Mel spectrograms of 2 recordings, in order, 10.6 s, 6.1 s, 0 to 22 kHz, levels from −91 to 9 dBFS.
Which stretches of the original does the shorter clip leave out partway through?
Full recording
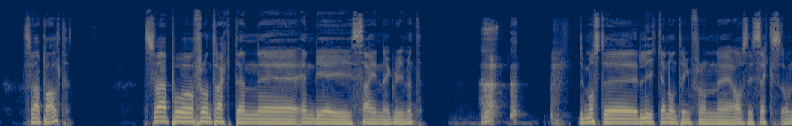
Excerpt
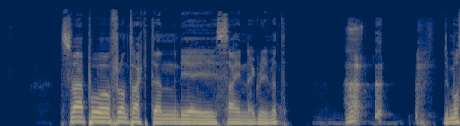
3.4 s to 4.1 s

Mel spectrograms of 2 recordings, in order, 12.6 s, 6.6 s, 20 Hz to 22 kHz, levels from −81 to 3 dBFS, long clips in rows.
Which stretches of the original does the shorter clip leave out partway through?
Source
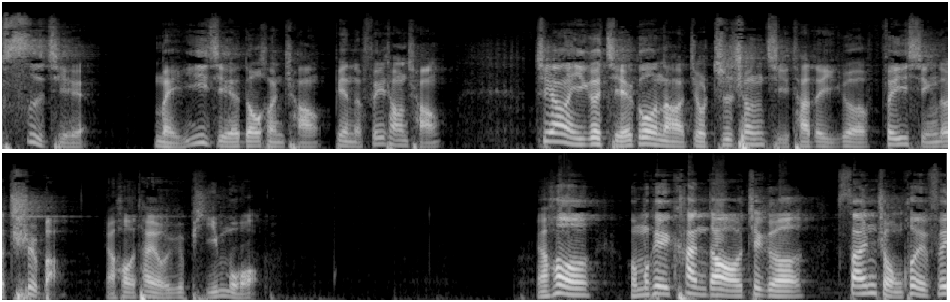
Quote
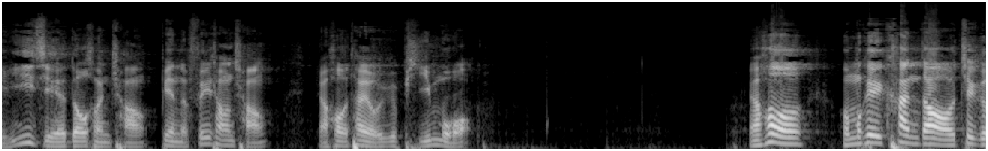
3.1 s to 6.9 s

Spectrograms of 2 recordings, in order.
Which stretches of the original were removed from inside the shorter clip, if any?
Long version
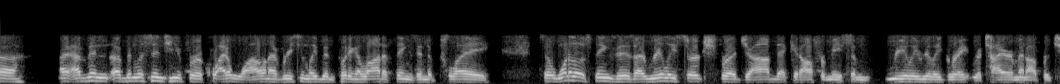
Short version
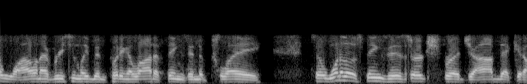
6.3 s to 6.8 s

